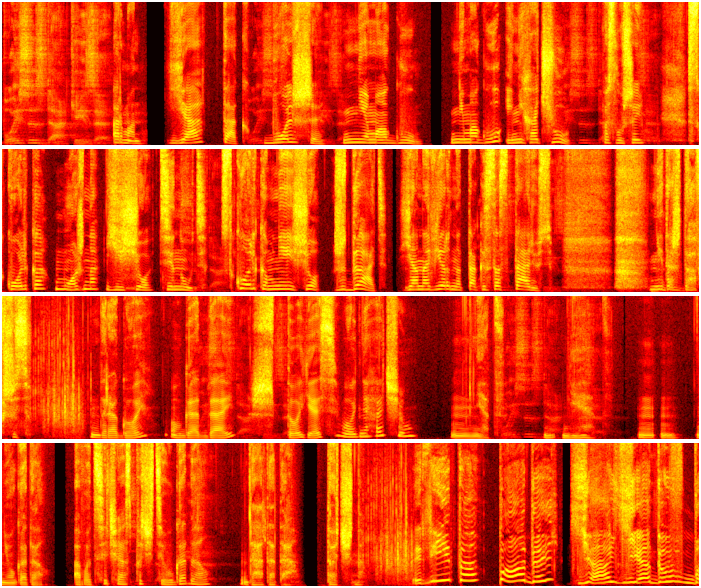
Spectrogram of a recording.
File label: rus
